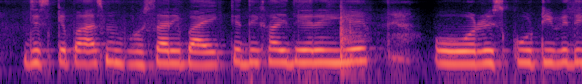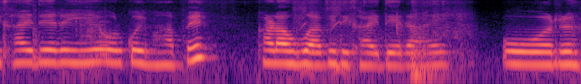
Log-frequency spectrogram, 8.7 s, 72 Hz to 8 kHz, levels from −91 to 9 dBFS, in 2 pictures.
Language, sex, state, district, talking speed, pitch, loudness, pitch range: Hindi, female, Uttar Pradesh, Etah, 205 wpm, 235 Hz, -25 LUFS, 220-245 Hz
